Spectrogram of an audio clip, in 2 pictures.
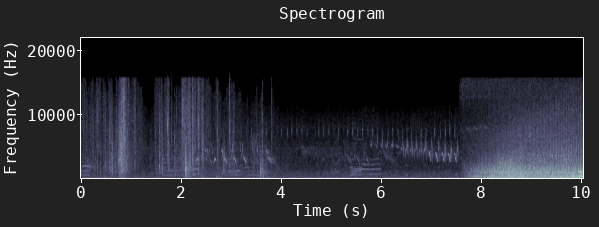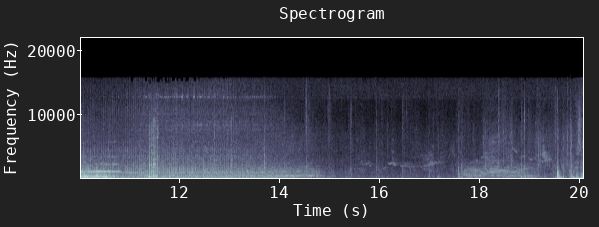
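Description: Paper rustles faintly as an airmail envelope is opened. About eight seconds in, an old tractor's engine starts up loud and steady, then drops away about six seconds later.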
